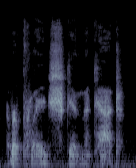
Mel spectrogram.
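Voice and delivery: breathy, menacing whisper. Offering another Freddy line, the speaker does a Freddy impression. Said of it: "everyone knows Freddy's voice. It's like this".

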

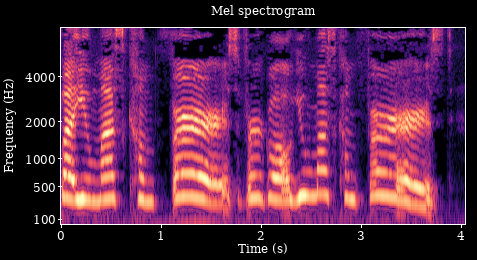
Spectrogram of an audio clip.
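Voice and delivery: very high, choked-up, on the verge of crying. A card reader speaks to Virgo listeners, near tears. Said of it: "I'm about to start crying".

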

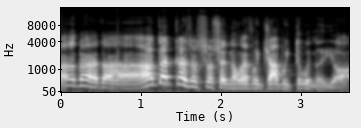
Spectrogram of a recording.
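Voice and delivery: slow mumble with words stretched and drawn out. Recall the only line the actor had, as a mumbling Benicio del Toro impression. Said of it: "he mumbled them and he goes".

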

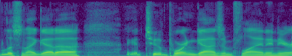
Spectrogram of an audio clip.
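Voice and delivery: plain

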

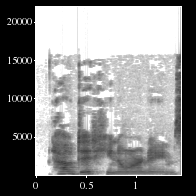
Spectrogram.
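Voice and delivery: plain

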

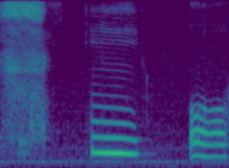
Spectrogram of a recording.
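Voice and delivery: sounds stretched out slowly. Answering a teacher's prompt, saying the word's sounds: stretching out the sounds slowly. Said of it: "Say it slowly to stretch out the sounds".

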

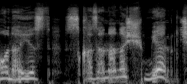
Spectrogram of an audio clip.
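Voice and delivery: hushed, secretive whisper. The Rabbit stands on tiptoe at Alice's ear, whispered into her ear. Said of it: "szepnął Alicji do ucha".

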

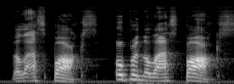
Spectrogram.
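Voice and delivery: very loud, high-pitched yell. The grandfather, covering his ears, yells at the crying baby: yelling. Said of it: "he yelled".

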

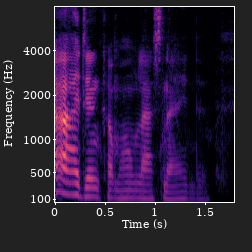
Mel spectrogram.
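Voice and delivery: mock laughing. Retelling what a man said as he came over, imitating someone laughing. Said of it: "he comes over laughing".

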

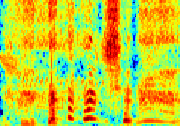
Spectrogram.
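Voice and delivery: very high, squeaky, wide-swinging mock voice.

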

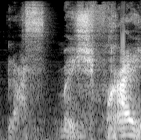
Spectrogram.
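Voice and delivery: strained words forced through clenched teeth. Game master voicing a chained captive: pressed through gritted teeth. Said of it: "durch die Zähne ein drückendes sagen".

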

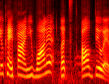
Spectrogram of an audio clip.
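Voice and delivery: normal talking voice

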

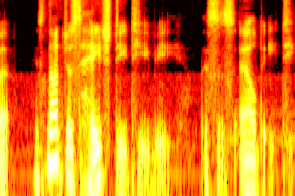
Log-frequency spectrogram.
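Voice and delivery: hushed, breathy, whispered commercial announcer voice. Speaker showing viewers around, attempting an advert voice. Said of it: "I was trying to actually do an advert voice".

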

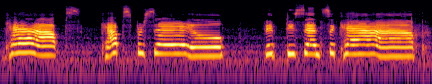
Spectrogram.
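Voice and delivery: loud, high street vendor's call, "cap" drawn out. Reading a children's story aloud, as the cap peddler calling out. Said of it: "Once there was a peddler who sold caps".

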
